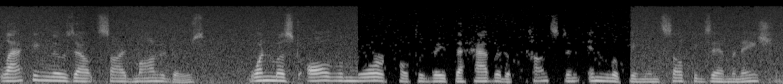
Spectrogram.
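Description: Speech recording with room noise sitting about 13 dB below the voice, and overdone noise removal from 3.58 to 6.31 s: the noise reducer pulls bands near its noise estimate down hard, leaving a lowered background broken up into twinkling specks.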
